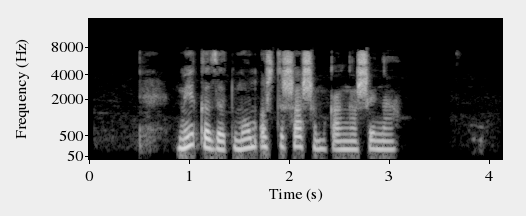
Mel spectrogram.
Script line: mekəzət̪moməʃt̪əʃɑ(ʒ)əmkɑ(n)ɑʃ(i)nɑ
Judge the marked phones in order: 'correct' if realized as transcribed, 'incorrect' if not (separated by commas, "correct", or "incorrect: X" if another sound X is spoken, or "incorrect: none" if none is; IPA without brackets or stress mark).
incorrect: ʃ, incorrect: ŋ, incorrect: e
